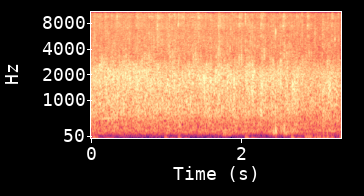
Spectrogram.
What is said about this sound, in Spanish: Si ese es el aplauso, déselo más fuerte al Señor.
